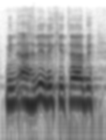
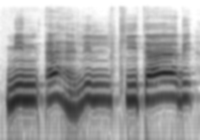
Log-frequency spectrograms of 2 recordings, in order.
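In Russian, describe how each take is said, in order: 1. Звук L произносится с добавлением короткого гласного. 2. Звук L произносится чисто, без добавления гласного.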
